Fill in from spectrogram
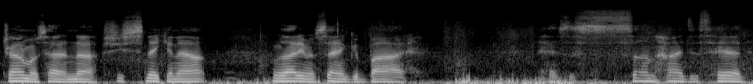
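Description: A man's voice: medium pitch, steady tone, measured pace, slight background noise. A man giving casual, joking commentary while walking around an old rural churchyard cemetery. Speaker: explorer vlogger. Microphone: camera mic while walking.

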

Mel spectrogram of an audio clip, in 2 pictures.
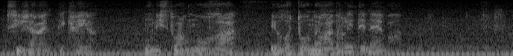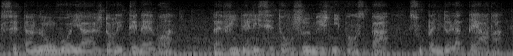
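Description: A man voices an anguished writer in a video game. His voice sits low, with a grave, brooding delivery. There is clear noise behind it. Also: moderate pace, lightly acted. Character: brooding, anguished male writer narrating his own thriller. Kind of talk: scripted video game narration.

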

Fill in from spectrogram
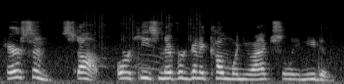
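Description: High-pitched female gamer. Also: brisk, a little mellow, dull audio, a little hiss or hum. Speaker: game player. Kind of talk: casual gaming chat.

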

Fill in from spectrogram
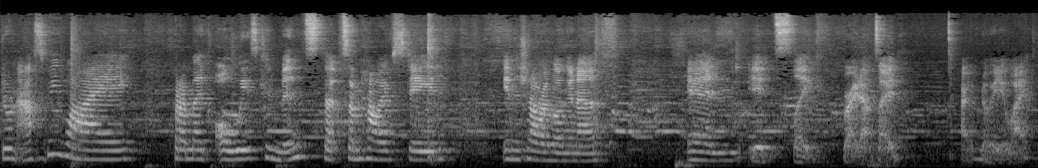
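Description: A woman's voice: medium pitch, unhurried, over music. A woman in her twenties chatting casually to camera as a vlogger, rambling and easily distracted. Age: 20s. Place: small indoor apartment room. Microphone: camera at arm's length. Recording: echoey small room with faint noise.

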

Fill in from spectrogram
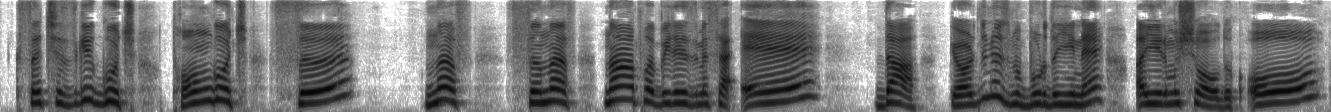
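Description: Woman, primary teacher: higher voice, dry close sound, lively questioning delivery for small children. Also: dry recording. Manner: lively, questioning, acts out example sentences with exclamations. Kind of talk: classroom lesson for young children.

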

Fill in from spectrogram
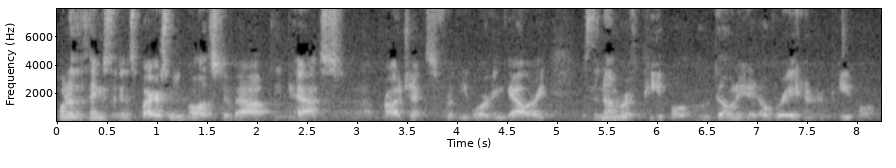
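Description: A middle-aged man, a cathedral organist and music director, giving a measured, explanatory presentation to supporters. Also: lowish voice, bright, forceful tone, reverberant, slight background noise, poor audio. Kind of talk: guided presentation to donors. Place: large cathedral organ gallery, indoors.

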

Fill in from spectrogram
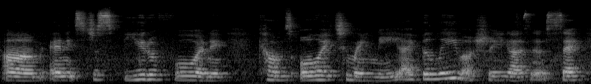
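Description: A young fashion vlogger, sick with a blocked nose and itchy throat, chats casually to camera in a mid-range, slightly bright voice made nasal and congested by her cold. She speaks at a moderate pace in a small hard-walled room, with roomy echo and faint background noise.

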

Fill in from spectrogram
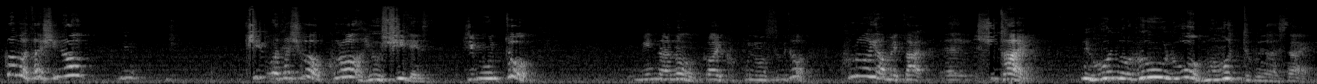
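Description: A middle-aged man gives a prepared speech, slow and halting, restarting words as he goes. He sounds like he is speaking in a hall or classroom, some way off the mic. The room is echoey, with faint noise behind him. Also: very high voice, very animated, distant mic. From Iran. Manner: halting, non-native Japanese with restarts. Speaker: foreign resident giving a speech.

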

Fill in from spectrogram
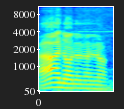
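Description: An Argentine man hosting a casual chat while playing a fighting game, bursting into loud excited yelps. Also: fairly high pitch, slight background noise. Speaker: channel host, gamer. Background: game music.

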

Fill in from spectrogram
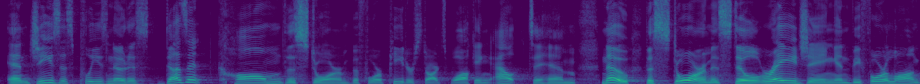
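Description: A man preaching a sermon in a conversational, expressive storytelling manner. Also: a little high, in a large hall. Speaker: pastor. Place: church sanctuary.

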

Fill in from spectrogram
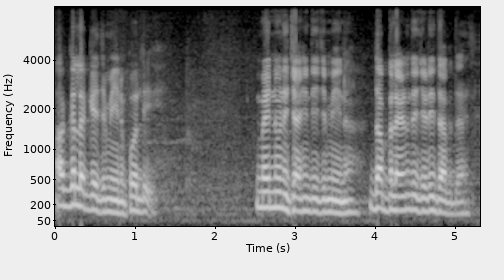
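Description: An actor playing a middle-aged village farmer who pleads earnestly. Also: male voice, mid-range voice, normal speed, lightly acted. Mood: pleading. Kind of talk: village family drama acting. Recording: echoey room with long reverb.

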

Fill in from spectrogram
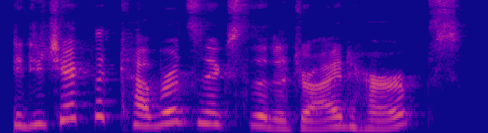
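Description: A woman's voice: mid-range voice, big pitch swings, moderate pace, sharp tone. A woman streamer chatting casually during a game, playful and teasing, with casual swearing. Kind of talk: casual gameplay banter.

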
